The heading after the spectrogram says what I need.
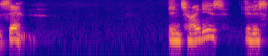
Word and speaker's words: Zen: Well, by def definition in Japanese pronunciation, chan is called zen.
